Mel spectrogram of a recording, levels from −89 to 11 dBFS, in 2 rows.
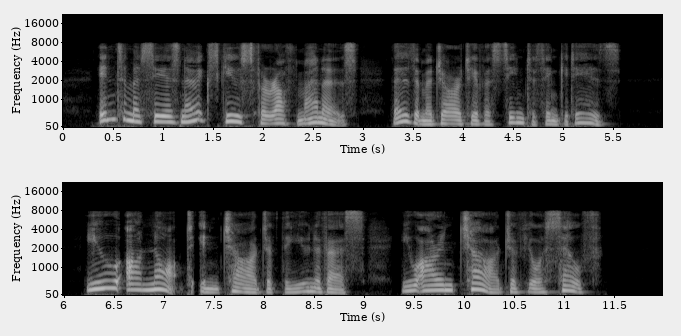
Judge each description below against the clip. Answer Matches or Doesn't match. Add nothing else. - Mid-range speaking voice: Matches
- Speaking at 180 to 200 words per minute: Doesn't match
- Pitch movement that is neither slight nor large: Doesn't match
